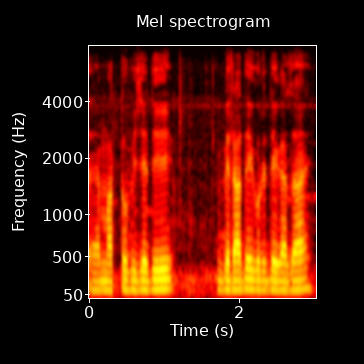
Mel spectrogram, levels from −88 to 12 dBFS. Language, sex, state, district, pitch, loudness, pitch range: Chakma, male, Tripura, Unakoti, 110 Hz, -17 LUFS, 110-115 Hz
